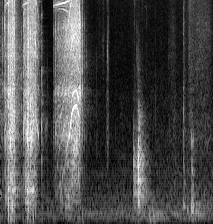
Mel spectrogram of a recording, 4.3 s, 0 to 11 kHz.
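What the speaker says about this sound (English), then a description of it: "I'm going to remove the wheel, use a 21mm socket," A power impact tool with a 21mm socket zips lug nuts off the wheel of a Ford Expedition, with several loud, close bursts of whirring and ratcheting followed by lighter clanks of metal being handled.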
